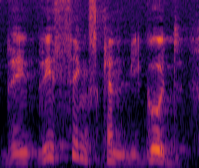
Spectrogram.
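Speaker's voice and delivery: ordinary delivery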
